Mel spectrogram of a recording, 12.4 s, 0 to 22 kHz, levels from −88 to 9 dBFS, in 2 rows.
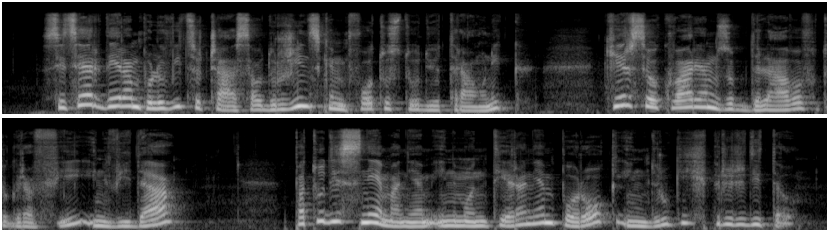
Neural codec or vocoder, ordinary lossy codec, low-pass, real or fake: none; none; 14.4 kHz; real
